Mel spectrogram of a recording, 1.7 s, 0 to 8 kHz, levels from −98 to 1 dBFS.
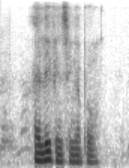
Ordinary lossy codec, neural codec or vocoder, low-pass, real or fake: Opus, 16 kbps; codec, 16 kHz in and 24 kHz out, 1 kbps, XY-Tokenizer; 7.2 kHz; fake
